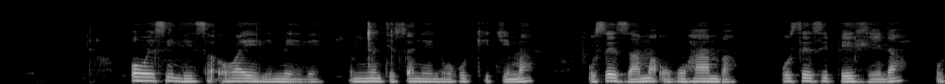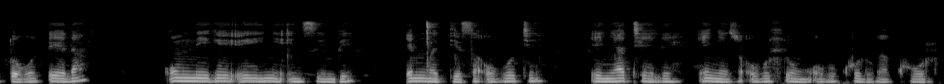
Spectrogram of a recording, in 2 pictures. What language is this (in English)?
North Ndebele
